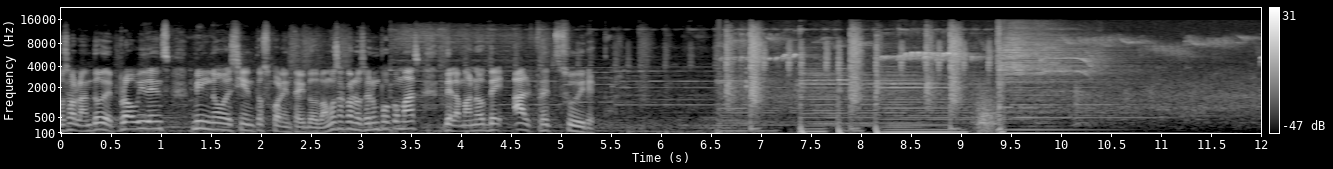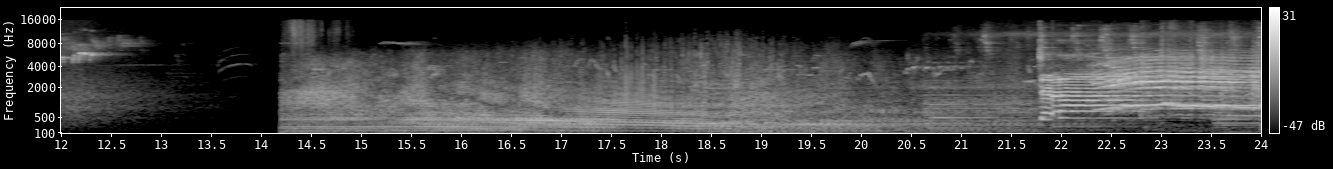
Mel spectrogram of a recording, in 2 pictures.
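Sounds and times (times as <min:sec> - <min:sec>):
music with a voice: 0:00.0 - 0:10.8, 0:21.1 - 0:24.0
propeller airplane droning overhead: 0:14.2 - 0:22.8.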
